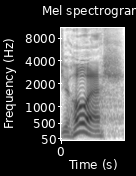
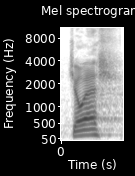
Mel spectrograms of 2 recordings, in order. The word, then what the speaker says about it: Jehoash: And Jehoash, I told you, they say his name both ways. Joash at the beginning and Jehoash was 7 years old when he became king.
